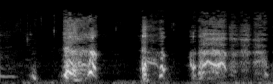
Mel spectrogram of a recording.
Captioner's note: cough cough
